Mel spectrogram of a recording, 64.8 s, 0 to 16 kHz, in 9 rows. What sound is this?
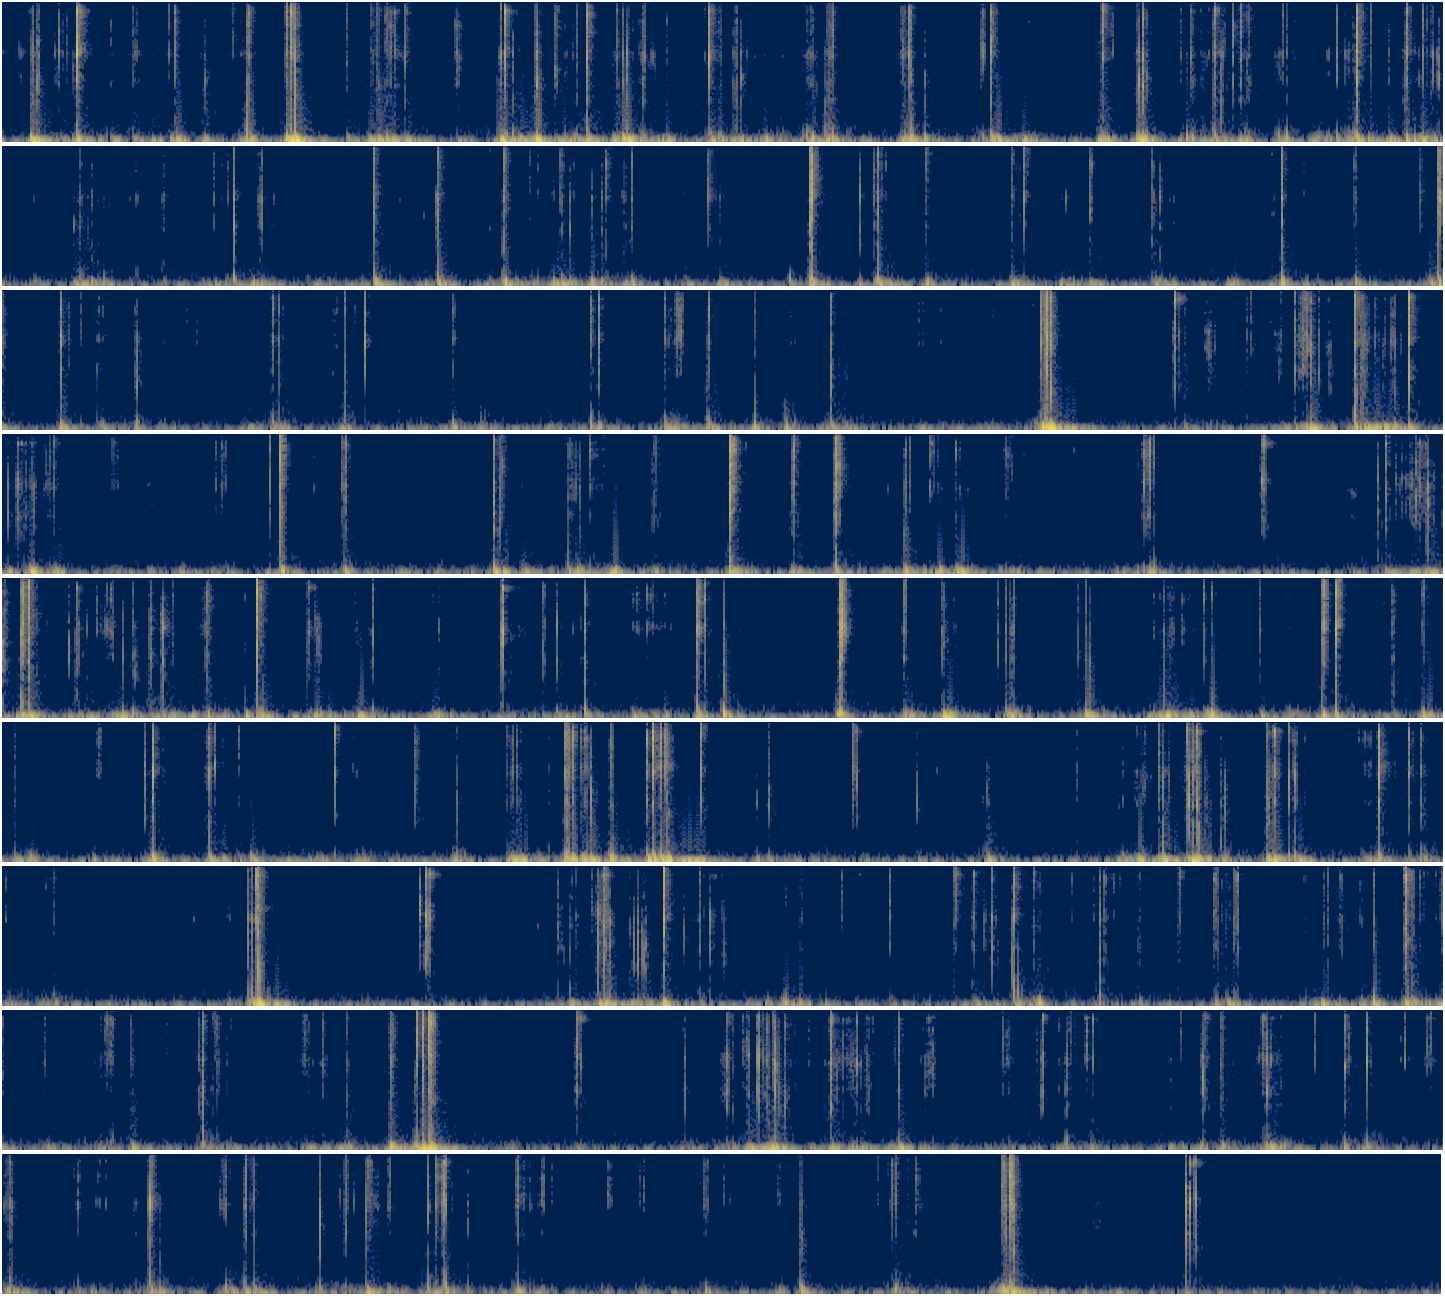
Lock 2 - Lock Picking
Pad lock being picked
close, closing, door, gate, key, keys, lock, locking, locks, open, opening, padlock, pick, picking, shut, unlock, unlocking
